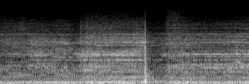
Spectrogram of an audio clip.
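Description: Fireworks show soundtrack music playing over loudspeakers, with one sharp firework bang about one and a half seconds in.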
